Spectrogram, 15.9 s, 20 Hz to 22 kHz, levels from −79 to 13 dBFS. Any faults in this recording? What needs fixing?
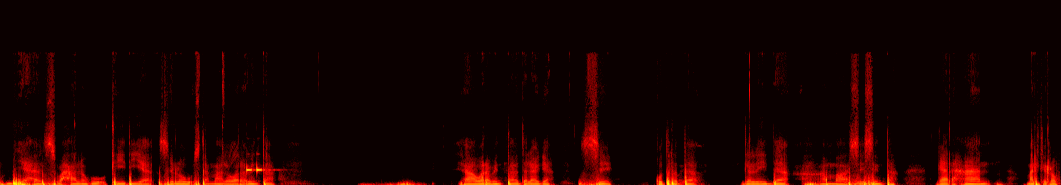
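Scattered short gaps, 1.25 to 3.35 s. Around five small holes, none longer than about 20 ms and roughly 100 ms in all, are spread across this two-second stretch. That is a small fraction of the span. Each was covered by extending the preceding sound and then blending back, with about 360 ms of audio touched by that smoothing. The result is brief ticks and momentary smears in otherwise continuous speech. A larger jitter buffer and a steadier network path would let late packets arrive in time.

Repeated packet loss (robotic sound), 5.61 to 5.77 s. Four gaps of up to 20 ms each land within 160 ms, so 80 ms, half the span, is synthetic continuation. The concealment never fully recovers before the next hole arrives. The speech turns choppy, with pieces of it missing. This burst pattern points to congestion or a flaky wireless link, so prioritising the audio traffic or fixing the link would prevent it.

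Short concealed packet loss, 9.95 to 9.99 s. About 20 ms of audio never reached the decoder in time. The gap was bridged by carrying the last sound forward and then crossfading into the real signal. It is heard as a brief wobble or smear at that point, and a short consonant could drop out. Allowing slightly more jitter-buffer headroom would give the late packet time to arrive.

Lost packet rebuilt from error correction, 9.99 to 10.09 s. Immediately after the concealed gap, about 60 ms was played from the lower-bitrate backup copies carried inside following packets. That fits three separate 20 ms frames. There is no audible hole, but these moments sound rougher and noisier. Reducing loss on the path, or raising the bitrate allotted to forward error correction, would make these stretches cleaner.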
